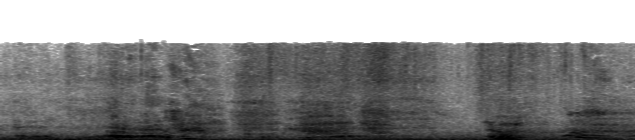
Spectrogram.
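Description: Dogs bark and yip in a few short, sharp bursts against a steady rushing background, the yelps coming at uneven intervals.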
